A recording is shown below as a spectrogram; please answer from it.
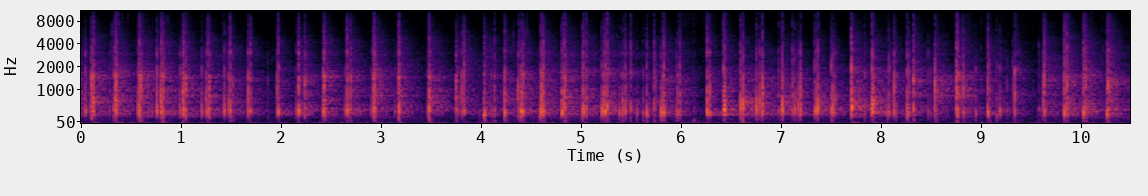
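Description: Fingertips and nails rapidly tap and scratch the sides of a small, hollow, red printed cardboard phone box held upright in both hands. Dozens of quick, dry, papery taps ring out with a hollow midrange knock around 480 Hz. Each one cuts off almost instantly, with a brief gap near the six-second mark before the fast tapping resumes.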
